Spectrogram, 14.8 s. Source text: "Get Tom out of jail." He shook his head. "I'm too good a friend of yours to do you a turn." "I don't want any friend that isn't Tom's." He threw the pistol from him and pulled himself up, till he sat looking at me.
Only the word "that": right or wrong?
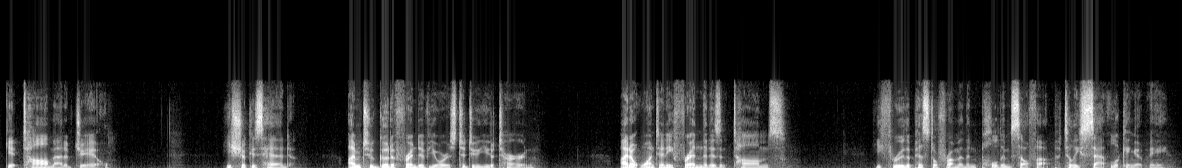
right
